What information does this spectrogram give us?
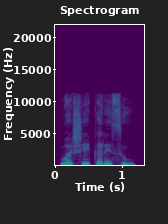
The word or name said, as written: ವಶೀಕರಿಸು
